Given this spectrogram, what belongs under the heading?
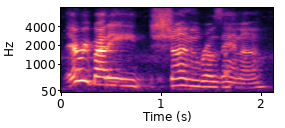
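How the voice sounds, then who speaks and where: A woman hosting a casual podcast livestream, lively and teasing, often laughing. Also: fairly high pitch, moderate pace, low-quality recording. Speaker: podcast host.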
